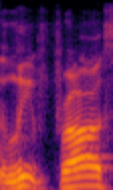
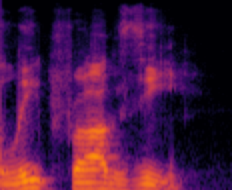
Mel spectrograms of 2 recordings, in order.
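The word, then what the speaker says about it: LeapFrogz: No, it's leapfrogs. Pretty much, all of their baits, you know, the Z is just, you know, it's you don't pronounce it by itself. It's just part of the word, yeah.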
